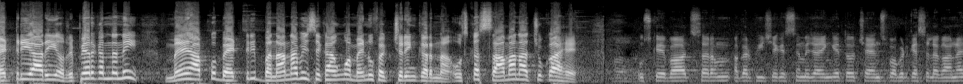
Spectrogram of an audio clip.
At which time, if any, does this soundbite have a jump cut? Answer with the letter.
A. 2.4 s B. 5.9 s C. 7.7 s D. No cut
B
